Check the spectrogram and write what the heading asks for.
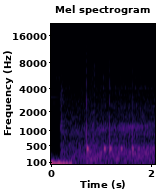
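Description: The last of the intro music dies away in the first half second. Then comes faint room tone with a string of soft, small clicks.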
